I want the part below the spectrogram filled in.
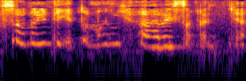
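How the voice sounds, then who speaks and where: A woman's voice: extremely high pitch, steady tone, moderate pace, creaky, fairly bright tone, a little hiss or hum, full character voice. An actress playing a grieving, ailing mother who blames herself, speaking in a tearful, pained way in a radio drama. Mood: anguished. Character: grieving, self-blaming ailing blind mother. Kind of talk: Tagalog radio drama acting. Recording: muffled radio drama with music underneath.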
